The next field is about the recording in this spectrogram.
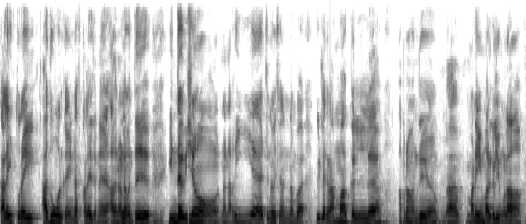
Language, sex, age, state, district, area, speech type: Tamil, male, 18-30, Tamil Nadu, Tiruvannamalai, urban, spontaneous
